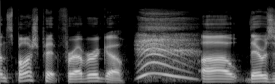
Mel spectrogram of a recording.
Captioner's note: gasps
